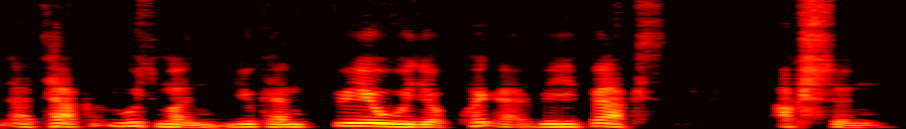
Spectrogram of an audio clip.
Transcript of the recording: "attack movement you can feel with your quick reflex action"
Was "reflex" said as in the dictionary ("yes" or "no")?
no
